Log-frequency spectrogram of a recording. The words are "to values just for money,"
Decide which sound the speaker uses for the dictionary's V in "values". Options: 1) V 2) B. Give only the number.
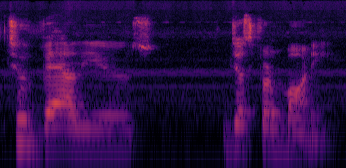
1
